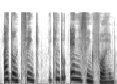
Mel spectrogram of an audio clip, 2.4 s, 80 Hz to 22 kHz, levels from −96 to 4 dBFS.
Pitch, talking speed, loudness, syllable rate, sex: 265 Hz, 205 wpm, -17 LUFS, 5.7 syllables/s, female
